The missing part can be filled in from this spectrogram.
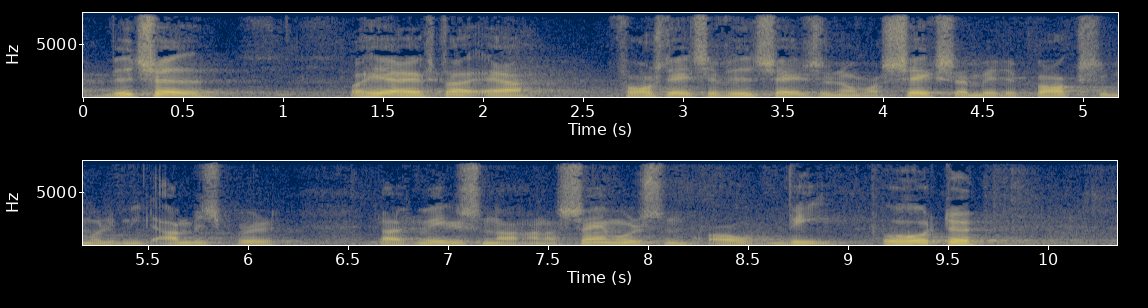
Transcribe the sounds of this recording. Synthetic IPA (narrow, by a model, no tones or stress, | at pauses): ʋe̝ðˠt͡sʰɛ̰ːð̞̩ˠ | ʔɒ̽he̝ɐefd̥ɐʔæɐ | fɒːslɛ̰ːt͡sʰe̝lʋe̝ð̞ˠt͡sʰɛ̰ːɪl̩sənɔ̽mɐseɡ̥sæmed̥əb̥ɒ̽ɡ̥simolimid̥ɑmb̥isb̥øl | lɑ̈ːsme̝ɡ̥l̩sən̩ɒ̽ɦænɐsæmulsənɒ̽ʊʋe̝̰ː | ɔːd̥ə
